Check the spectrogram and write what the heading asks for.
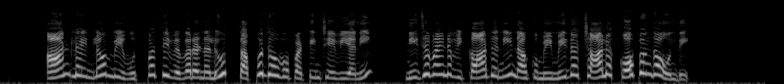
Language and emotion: Telugu, angry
